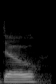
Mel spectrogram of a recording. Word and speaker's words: Doagh: Jerry, you say it's pronounced Doe, Doagh. Okay.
